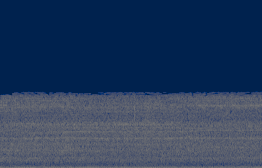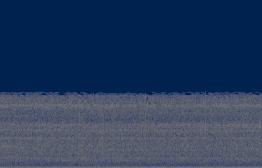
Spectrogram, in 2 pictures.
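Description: A steady low machine hum, holding the same few low pitches without a break.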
